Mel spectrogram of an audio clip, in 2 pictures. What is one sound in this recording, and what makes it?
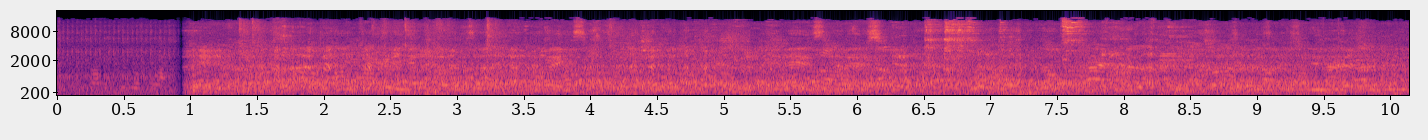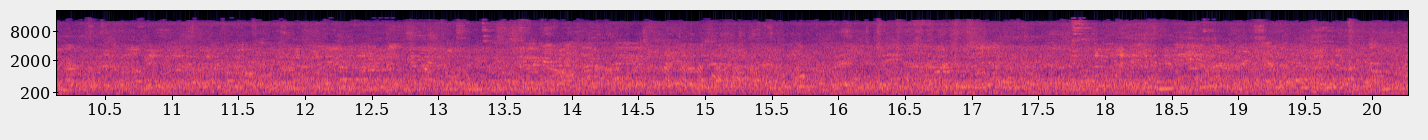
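A crowd of diners chatters in a large hall.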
